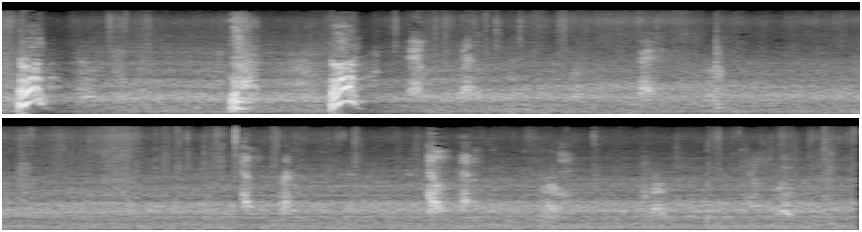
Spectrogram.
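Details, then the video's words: Elmo, a pug puppy on a farm who kept biting fingers, gives short sharp yips and squeaky whimpers: three louder ones in the first two seconds, then scattered fainter squeaks and yelps through the rest. "Elmo The Pug Pup"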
